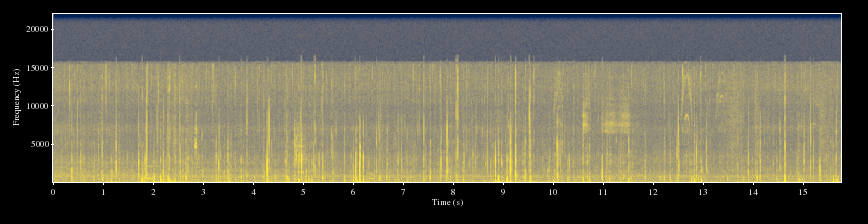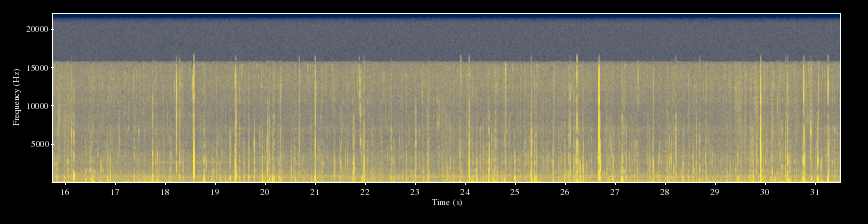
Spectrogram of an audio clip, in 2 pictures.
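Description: Burning pile of paper ballots crackling, with irregular sharp pops over a steady low hiss.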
